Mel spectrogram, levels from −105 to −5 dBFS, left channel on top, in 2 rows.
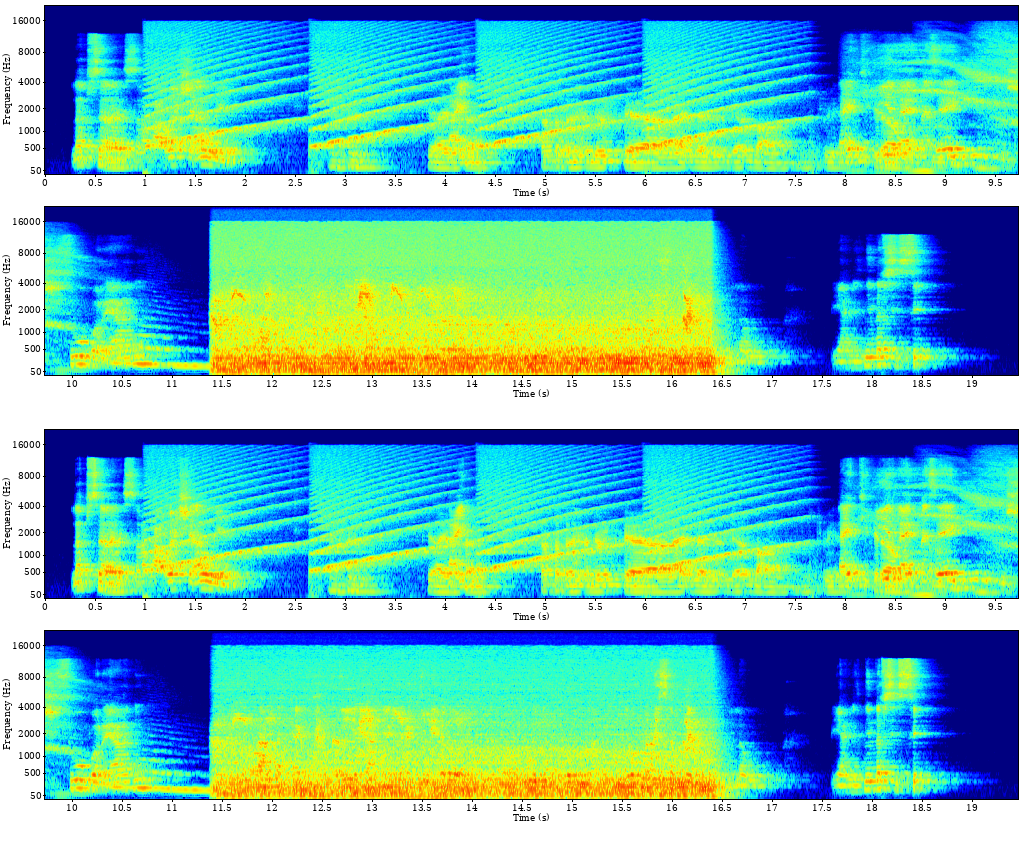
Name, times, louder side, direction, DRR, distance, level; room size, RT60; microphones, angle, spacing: voice 1, 0.3-1.9 4.0-4.3 7.9-10.8 11.5-16.9 17.6-18.4, right 2 dB, 30° right, 1 dB, 0.3 m, -33 dB
sound 1, 1.0-7.6, equal, 15° left, 1.4 m, -38 dB
voice 2, 2.8-3.3 3.8-4.4 4.9-8.0 8.3-8.6 8.9-9.0 11.7-12.1 12.4-12.7, right 2 dB, 80° right, 2 dB, 0.7 m, -35 dB
sound 2, 7.9-13.9 14.8-15.4, equal, 30° left, 1.0 m, -41 dB
sound 3, 11.4-16.4, left 4 dB, 75° left, 0.4 m, -23 dB
3.3 x 2.4 x 3.3 m, 0.71 s
head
